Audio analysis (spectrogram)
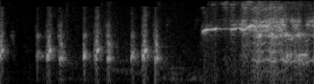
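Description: A horse neigh played from a coffin-shaped sound box, loud, starting with a series of quick stuttering snorts before breaking into a long, high, shrill whinny that stays strong to the end.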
